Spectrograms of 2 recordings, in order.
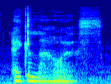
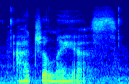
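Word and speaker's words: Agelaus: Egalois. Agelois. Ealois. Like you haven't been there the whole time. I'm sorry. Thank you. Agileas. Okay, so I was saying it wrong. Agileas.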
